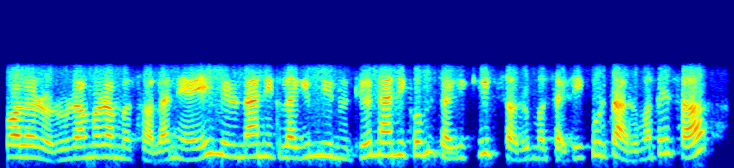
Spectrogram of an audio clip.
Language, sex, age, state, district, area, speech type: Nepali, female, 45-60, West Bengal, Darjeeling, rural, conversation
